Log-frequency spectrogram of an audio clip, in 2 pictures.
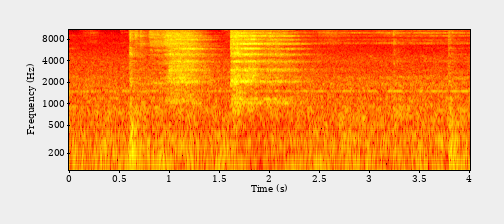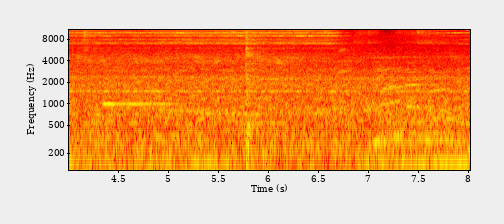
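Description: GWR Hitachi Intercity Express Train arriving slowly, its wheels squealing loudly in two bursts in the first couple of seconds. It then rolls on with a quieter, steady running noise.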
